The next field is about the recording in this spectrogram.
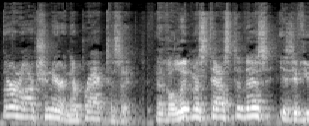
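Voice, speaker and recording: His pitch moves with ordinary variation. Noticeable noise sits behind the man. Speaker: company video host / explainer about auctioneering. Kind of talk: casual explainer talking to camera. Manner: conversational, humorous.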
